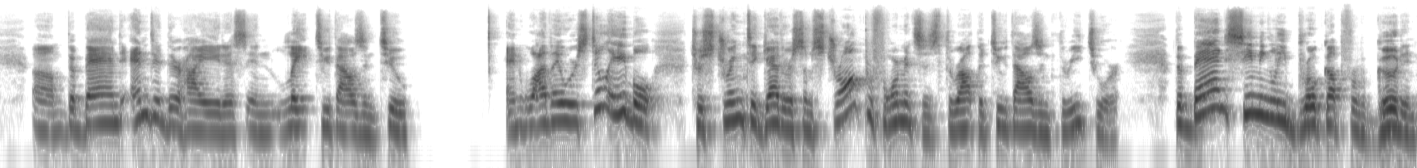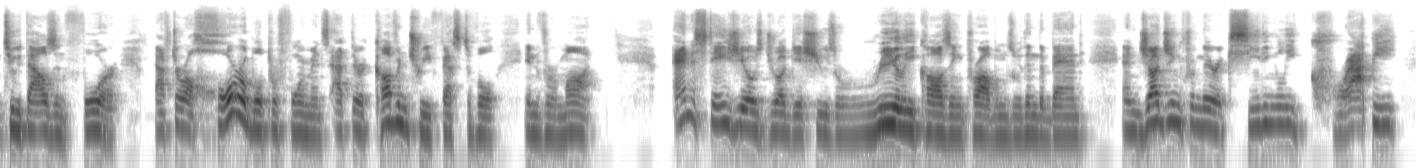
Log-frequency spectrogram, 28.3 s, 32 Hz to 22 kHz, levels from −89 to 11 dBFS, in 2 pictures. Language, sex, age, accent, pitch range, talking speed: English, male, 30-49, American, 130-170 Hz, 125 wpm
